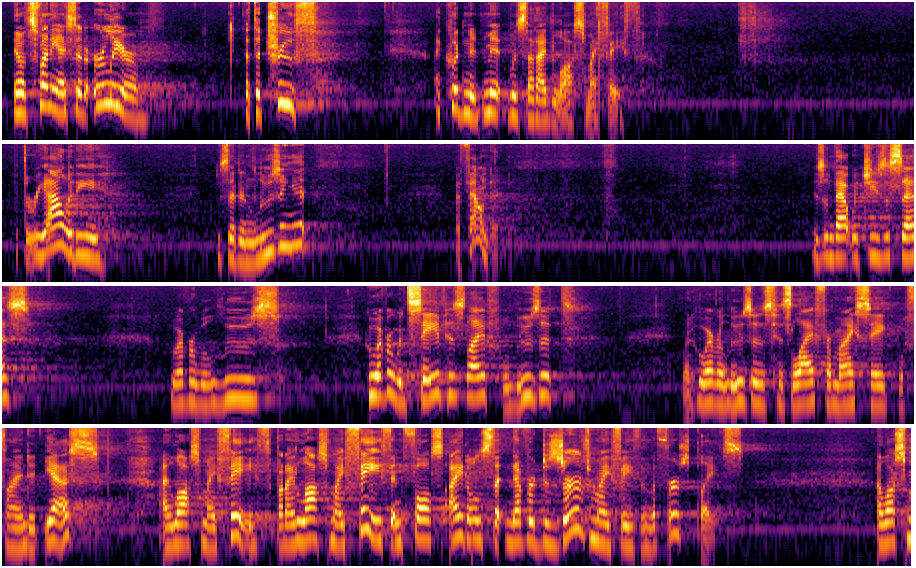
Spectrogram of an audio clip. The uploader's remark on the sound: A talk from the Mockingbird Conference in Minneapolis MN.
